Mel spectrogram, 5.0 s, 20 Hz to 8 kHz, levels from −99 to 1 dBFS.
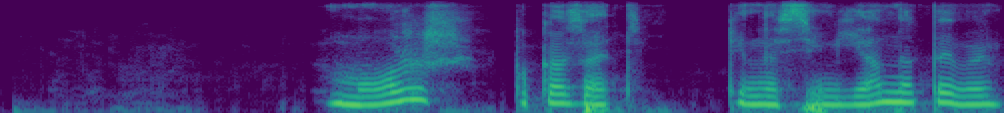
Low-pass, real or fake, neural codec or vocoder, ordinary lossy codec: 7.2 kHz; fake; codec, 16 kHz in and 24 kHz out, 1.1 kbps, FireRedTTS-2 codec; Opus, 24 kbps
